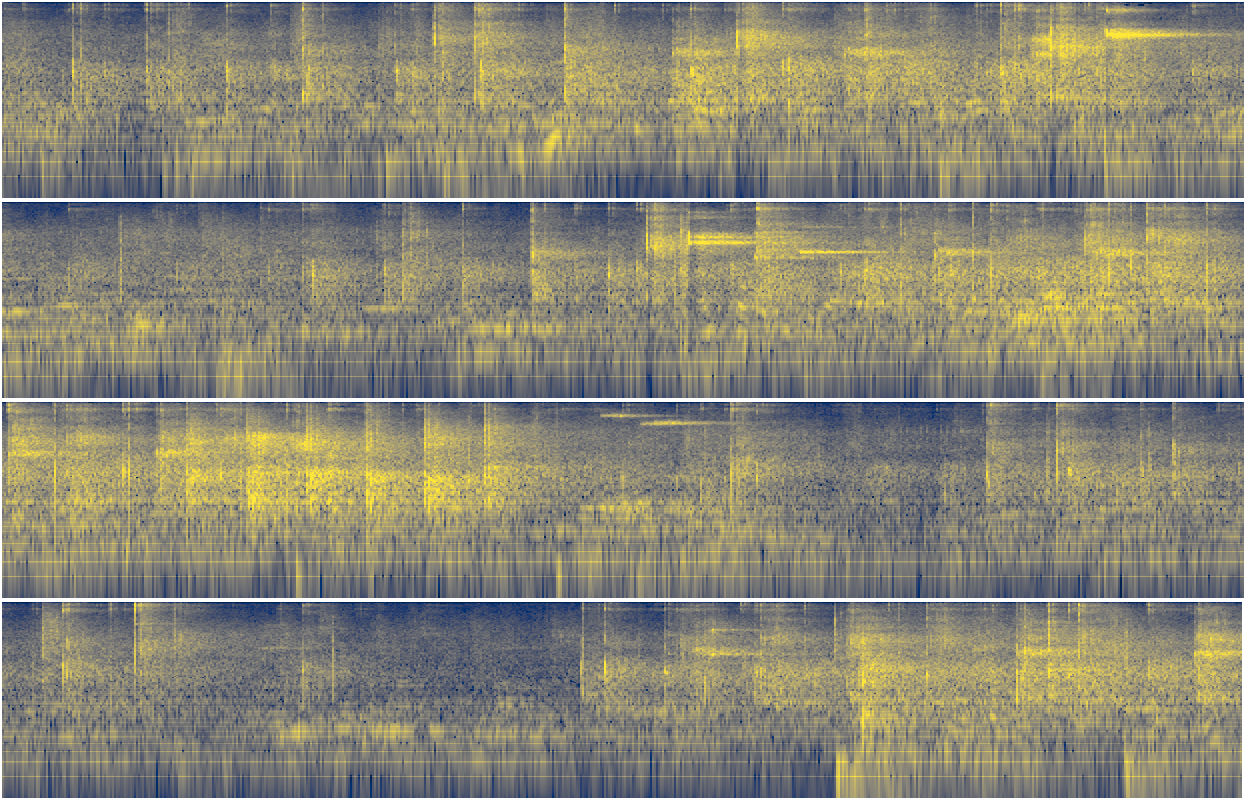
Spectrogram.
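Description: Table tennis rallies: the ball clicking off bats and the table in quick, irregular strings of sharp ticks, with background voices in the hall.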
